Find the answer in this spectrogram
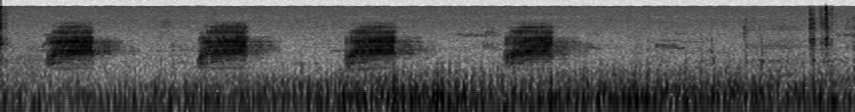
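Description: A bird calling four times in an even series, short harsh calls about three-quarters of a second apart.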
